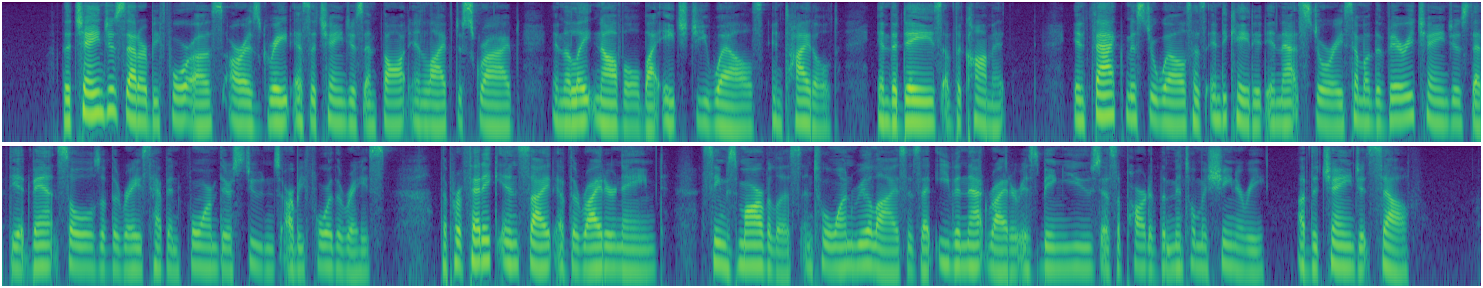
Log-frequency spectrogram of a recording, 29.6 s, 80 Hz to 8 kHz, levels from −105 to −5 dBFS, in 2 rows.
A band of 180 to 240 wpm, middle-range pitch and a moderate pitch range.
No: average, 185 wpm; medium, 150 Hz; narrow, 2.0 semitones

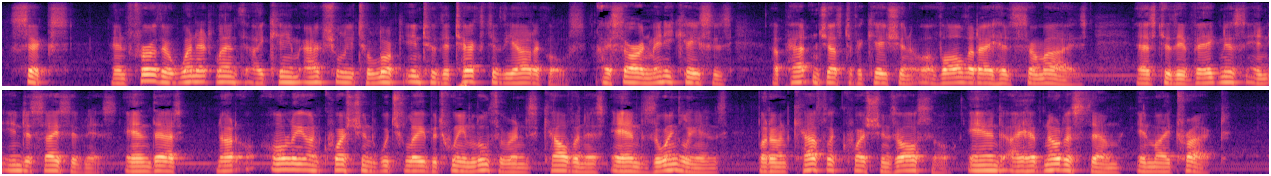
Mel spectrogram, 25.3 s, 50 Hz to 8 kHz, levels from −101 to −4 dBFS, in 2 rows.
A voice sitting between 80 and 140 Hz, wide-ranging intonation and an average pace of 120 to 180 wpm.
No: low, 135 Hz; average, 3.3 semitones; average, 150 wpm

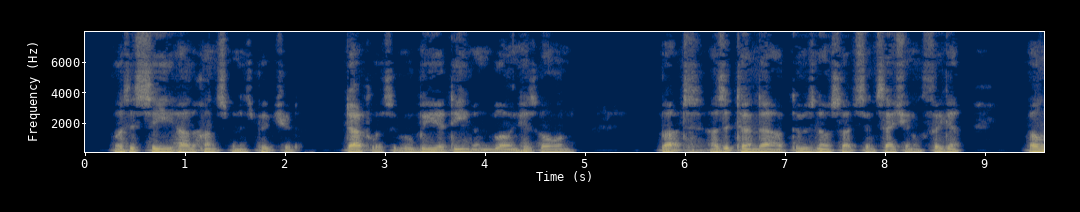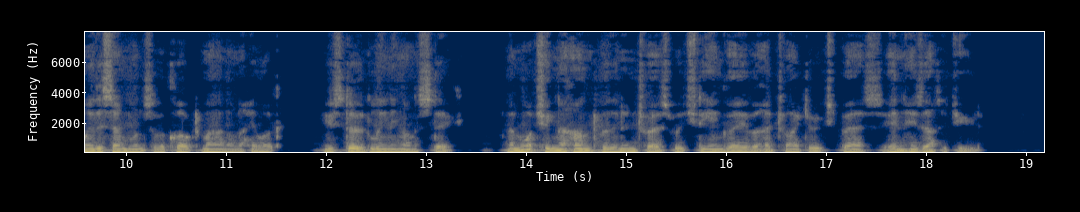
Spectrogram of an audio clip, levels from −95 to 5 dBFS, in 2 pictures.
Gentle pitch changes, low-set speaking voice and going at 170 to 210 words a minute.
Yes: narrow, 2.1 semitones; very low, 95 Hz; average, 190 wpm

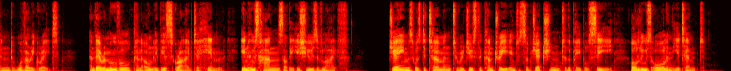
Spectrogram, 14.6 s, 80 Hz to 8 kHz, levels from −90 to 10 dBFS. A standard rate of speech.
Yes: average, 160 wpm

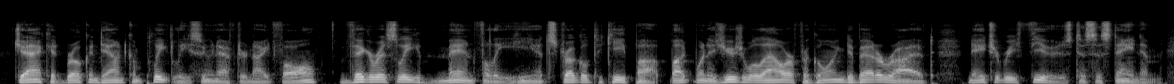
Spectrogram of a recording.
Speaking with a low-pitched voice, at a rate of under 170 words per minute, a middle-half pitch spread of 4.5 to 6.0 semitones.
Yes: very low, 95 Hz; average, 160 wpm; average, 4.8 semitones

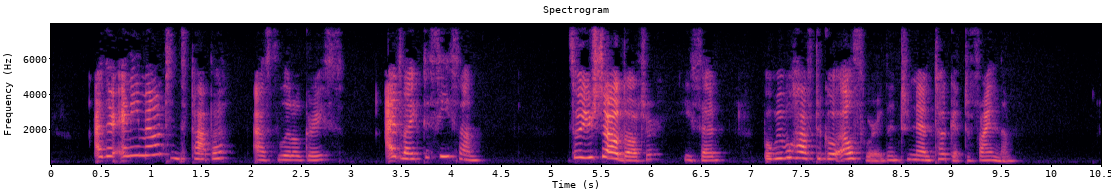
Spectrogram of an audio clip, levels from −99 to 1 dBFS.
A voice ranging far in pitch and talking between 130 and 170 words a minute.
No: wide, 6.2 semitones; average, 185 wpm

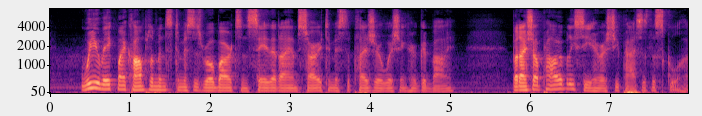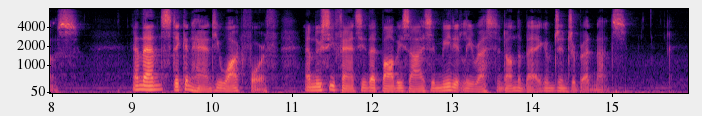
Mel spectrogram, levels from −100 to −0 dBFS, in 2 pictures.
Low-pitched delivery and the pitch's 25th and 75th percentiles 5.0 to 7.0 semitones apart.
Yes: low, 100 Hz; average, 5.3 semitones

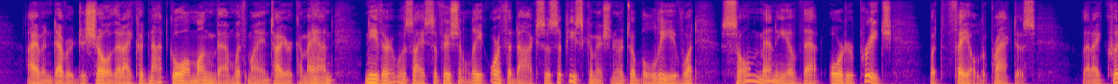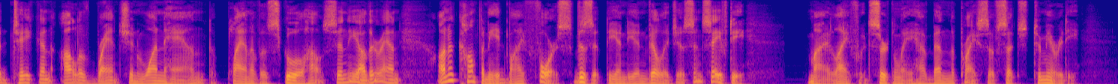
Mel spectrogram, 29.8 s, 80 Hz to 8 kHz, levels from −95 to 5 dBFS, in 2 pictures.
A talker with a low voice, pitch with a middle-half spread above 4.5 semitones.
Yes: very low, 95 Hz; average, 5.2 semitones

